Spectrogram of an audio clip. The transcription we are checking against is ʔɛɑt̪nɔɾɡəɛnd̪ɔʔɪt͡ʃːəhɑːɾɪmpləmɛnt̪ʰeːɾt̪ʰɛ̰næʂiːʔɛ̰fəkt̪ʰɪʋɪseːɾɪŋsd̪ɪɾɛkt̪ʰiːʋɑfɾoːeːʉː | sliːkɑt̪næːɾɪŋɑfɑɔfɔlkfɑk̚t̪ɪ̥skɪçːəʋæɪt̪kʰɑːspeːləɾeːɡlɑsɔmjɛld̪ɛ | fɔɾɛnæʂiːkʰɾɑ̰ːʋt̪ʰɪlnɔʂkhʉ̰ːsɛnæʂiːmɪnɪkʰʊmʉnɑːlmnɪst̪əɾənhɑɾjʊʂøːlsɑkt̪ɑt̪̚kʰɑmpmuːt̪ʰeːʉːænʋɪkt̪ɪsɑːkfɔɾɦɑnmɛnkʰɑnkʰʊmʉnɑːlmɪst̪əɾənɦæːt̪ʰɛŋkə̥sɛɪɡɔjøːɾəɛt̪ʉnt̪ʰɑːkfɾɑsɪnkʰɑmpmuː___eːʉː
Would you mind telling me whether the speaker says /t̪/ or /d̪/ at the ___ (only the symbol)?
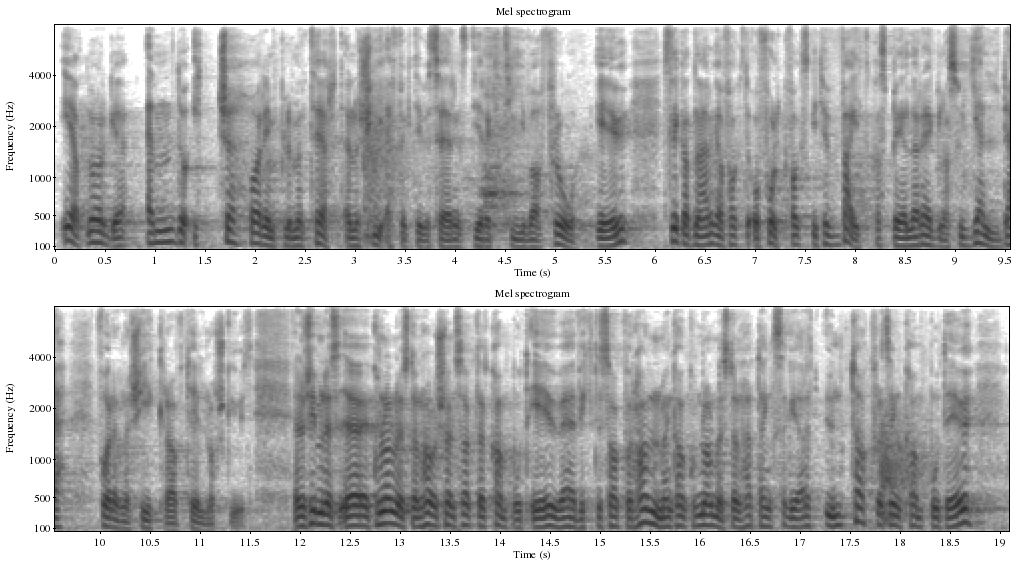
t̪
